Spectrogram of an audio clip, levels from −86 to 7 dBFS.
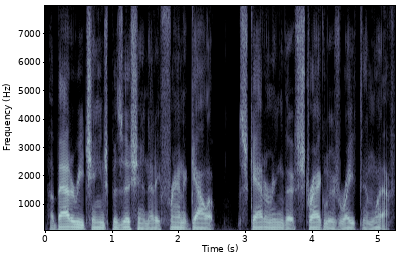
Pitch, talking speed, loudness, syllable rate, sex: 90 Hz, 160 wpm, -20 LUFS, 5.1 syllables/s, male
